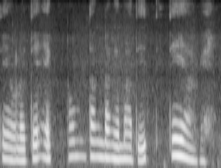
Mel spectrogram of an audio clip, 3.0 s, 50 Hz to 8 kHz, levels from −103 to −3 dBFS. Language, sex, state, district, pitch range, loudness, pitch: Chakma, female, Tripura, Unakoti, 215-265 Hz, -17 LUFS, 235 Hz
